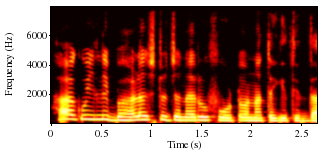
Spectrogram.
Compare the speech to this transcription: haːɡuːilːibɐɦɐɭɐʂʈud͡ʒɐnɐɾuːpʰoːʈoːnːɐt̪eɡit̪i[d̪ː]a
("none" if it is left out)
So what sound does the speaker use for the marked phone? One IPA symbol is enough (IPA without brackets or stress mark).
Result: d̪ː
